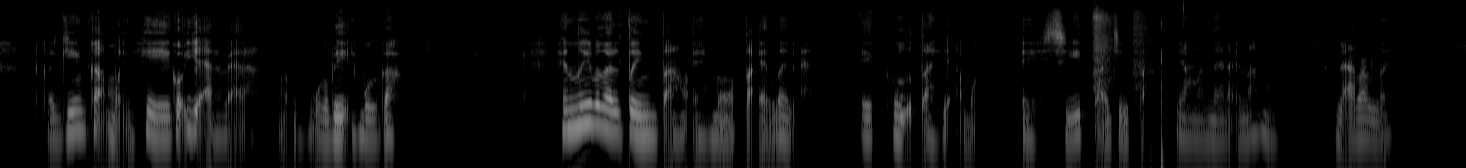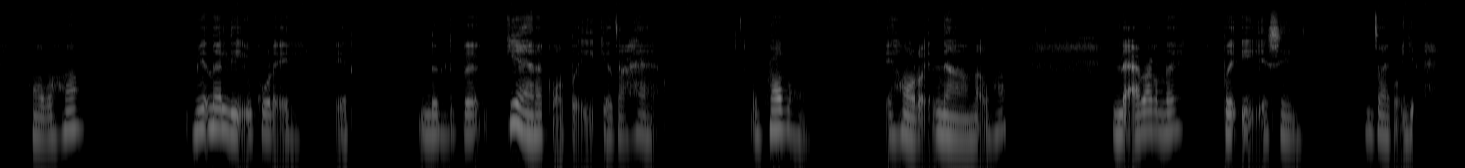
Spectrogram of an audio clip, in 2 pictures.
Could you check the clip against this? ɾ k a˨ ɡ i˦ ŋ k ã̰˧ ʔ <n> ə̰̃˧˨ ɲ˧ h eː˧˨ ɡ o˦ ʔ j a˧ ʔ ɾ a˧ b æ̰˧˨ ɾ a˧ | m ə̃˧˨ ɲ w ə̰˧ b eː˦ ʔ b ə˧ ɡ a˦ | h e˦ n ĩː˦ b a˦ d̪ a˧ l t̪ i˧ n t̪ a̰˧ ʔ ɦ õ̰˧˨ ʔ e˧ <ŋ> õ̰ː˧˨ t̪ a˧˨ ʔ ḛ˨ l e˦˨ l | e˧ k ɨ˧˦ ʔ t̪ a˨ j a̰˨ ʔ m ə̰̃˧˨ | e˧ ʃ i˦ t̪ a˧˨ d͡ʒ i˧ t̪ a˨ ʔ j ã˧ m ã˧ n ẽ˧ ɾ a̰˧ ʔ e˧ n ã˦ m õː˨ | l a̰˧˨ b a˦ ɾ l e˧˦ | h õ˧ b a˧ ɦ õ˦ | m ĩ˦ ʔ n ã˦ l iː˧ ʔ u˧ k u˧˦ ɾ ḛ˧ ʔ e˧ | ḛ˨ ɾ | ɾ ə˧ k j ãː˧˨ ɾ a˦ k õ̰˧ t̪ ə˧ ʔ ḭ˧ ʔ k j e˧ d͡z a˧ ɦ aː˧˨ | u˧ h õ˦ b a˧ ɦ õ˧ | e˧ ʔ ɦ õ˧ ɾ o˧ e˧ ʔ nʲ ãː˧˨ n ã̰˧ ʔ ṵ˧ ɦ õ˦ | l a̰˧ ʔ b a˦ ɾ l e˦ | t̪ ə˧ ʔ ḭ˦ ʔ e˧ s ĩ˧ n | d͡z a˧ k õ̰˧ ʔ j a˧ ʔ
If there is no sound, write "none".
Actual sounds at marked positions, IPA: m, m

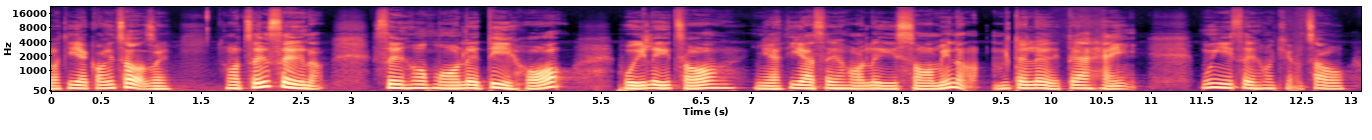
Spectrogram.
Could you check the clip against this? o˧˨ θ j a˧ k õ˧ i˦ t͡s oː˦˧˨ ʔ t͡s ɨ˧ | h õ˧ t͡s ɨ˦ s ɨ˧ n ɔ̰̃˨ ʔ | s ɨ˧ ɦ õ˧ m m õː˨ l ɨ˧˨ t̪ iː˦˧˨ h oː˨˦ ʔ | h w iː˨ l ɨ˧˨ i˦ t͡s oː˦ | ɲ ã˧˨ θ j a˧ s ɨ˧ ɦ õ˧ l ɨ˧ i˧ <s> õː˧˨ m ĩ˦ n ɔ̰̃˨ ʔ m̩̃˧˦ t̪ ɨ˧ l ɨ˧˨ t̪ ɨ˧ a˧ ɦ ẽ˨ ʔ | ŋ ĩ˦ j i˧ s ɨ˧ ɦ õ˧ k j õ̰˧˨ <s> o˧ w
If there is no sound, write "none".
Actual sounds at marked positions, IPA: s, t͡s

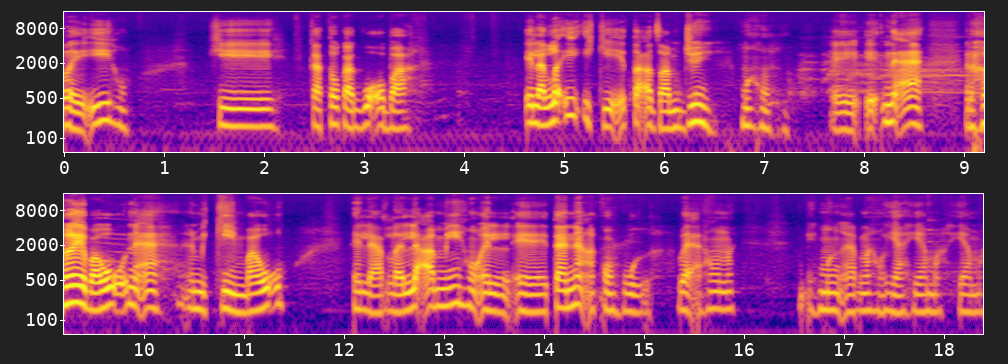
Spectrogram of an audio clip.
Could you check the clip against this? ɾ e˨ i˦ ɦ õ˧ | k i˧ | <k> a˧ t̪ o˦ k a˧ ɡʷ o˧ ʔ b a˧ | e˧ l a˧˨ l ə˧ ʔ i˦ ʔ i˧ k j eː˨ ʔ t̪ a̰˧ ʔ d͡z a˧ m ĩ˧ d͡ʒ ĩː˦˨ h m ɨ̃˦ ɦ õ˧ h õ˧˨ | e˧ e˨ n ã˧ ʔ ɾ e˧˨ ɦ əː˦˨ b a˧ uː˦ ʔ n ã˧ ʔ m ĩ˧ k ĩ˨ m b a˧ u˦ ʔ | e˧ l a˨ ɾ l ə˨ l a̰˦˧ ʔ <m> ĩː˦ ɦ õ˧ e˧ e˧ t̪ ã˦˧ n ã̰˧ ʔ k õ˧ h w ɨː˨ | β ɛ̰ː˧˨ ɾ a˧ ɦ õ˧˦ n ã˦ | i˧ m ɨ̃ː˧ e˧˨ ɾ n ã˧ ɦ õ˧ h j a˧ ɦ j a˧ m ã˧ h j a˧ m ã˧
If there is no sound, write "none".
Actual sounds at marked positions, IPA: k, m

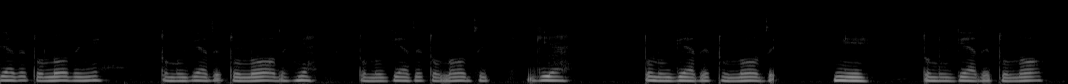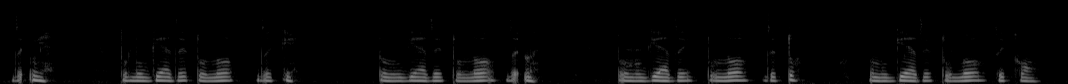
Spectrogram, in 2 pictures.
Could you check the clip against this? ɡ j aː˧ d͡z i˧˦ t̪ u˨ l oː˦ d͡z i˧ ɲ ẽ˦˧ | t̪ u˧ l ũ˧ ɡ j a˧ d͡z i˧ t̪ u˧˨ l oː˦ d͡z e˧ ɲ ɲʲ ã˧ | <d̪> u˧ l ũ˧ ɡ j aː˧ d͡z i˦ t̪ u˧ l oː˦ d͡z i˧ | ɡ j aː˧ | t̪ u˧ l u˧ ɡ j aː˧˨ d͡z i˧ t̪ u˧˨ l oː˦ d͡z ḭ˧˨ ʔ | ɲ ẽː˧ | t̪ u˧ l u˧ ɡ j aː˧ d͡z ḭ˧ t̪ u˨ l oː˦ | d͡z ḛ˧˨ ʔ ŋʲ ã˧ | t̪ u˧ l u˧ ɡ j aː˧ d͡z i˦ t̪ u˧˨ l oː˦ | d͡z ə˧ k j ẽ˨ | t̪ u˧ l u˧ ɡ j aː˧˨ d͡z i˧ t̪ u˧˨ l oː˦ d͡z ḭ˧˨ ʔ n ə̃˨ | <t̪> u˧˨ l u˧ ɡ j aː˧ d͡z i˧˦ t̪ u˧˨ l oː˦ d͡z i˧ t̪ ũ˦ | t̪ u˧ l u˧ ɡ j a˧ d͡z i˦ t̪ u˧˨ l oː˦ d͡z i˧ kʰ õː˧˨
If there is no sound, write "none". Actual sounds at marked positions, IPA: t̪, t̪

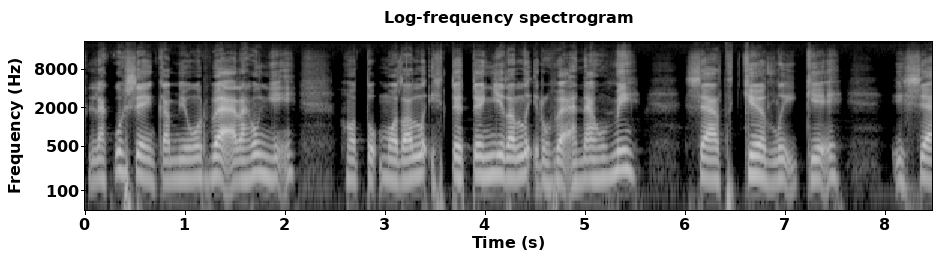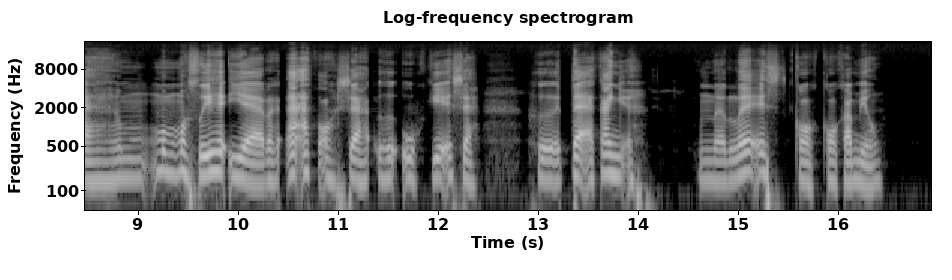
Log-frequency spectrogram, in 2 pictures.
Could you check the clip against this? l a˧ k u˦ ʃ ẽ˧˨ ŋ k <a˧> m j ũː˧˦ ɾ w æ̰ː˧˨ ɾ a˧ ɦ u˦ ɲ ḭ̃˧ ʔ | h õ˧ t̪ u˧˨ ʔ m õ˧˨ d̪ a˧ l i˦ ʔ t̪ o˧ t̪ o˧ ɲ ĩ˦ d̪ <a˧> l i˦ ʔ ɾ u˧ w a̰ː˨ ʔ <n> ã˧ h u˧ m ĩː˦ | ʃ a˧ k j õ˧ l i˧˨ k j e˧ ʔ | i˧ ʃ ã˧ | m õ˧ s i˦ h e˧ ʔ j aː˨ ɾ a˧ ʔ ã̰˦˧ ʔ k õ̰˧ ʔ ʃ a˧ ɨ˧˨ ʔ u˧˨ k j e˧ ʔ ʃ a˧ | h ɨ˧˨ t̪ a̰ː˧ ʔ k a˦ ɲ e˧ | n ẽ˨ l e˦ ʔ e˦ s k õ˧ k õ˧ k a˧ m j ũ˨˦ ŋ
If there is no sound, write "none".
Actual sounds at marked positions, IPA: a˧, a˧, n

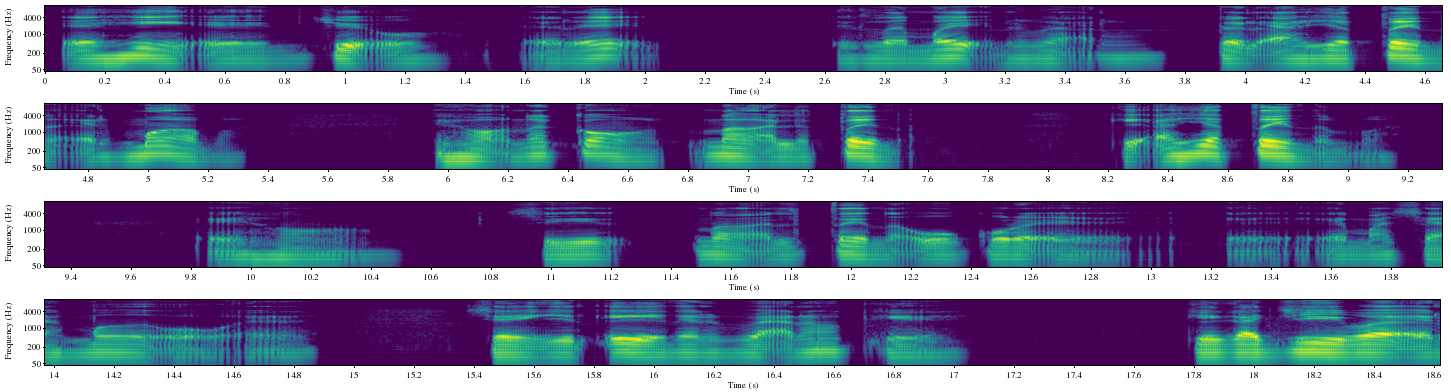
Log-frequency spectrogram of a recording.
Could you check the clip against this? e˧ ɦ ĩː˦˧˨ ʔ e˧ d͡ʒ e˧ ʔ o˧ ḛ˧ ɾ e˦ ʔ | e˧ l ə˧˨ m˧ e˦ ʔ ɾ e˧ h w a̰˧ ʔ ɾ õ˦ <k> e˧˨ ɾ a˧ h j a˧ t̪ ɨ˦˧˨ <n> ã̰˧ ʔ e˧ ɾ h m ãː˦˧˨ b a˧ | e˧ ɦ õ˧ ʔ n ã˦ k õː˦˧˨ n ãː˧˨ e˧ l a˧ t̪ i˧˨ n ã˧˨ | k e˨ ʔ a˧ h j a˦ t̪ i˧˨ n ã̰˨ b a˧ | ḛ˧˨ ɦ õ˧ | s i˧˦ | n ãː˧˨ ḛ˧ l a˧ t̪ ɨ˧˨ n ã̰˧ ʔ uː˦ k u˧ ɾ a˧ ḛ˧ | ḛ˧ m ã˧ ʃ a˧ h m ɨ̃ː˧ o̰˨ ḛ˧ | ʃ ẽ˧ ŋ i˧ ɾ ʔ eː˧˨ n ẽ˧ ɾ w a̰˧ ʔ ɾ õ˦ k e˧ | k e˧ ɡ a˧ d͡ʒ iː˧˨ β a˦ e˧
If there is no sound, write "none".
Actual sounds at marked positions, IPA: p, n

